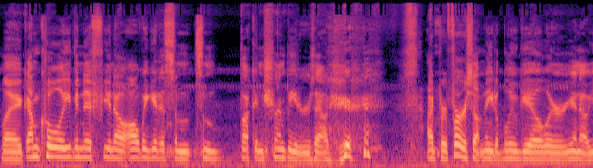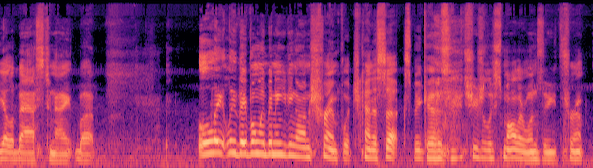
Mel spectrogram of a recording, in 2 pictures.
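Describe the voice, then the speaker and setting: A man chatting casually while night fishing on a riverbank, excitable, swearing a lot and laughing often. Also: fairly high pitch, normal speed, a little hiss or hum. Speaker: angler filming his night fishing. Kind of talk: casual fishing vlog chat.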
